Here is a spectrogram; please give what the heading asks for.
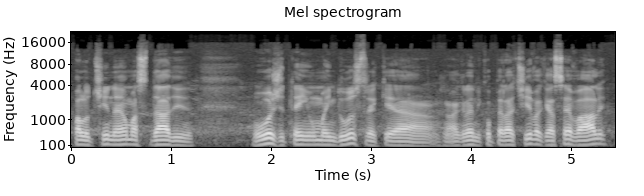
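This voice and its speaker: A man in his sixties from southern Brazil with a Paraná accent, a company manager telling his life story in a measured, thoughtful way during an outdoor interview at a farm show. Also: fairly low pitch, fairly even intonation, a little mellow. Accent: Paraná Brazilian Portuguese. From Santa Catarina, Brazil. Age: 60s. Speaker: guest, agricultural machinery dealer manager. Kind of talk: interview conversation.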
